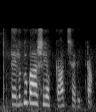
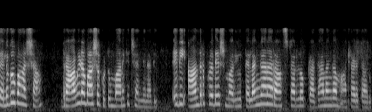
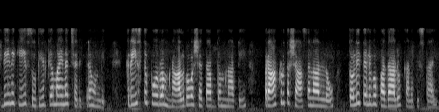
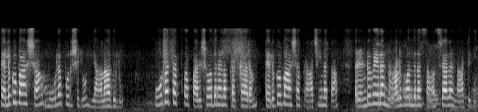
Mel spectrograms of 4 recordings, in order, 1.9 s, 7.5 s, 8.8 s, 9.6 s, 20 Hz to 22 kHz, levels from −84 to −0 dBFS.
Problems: background conversations at intervals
